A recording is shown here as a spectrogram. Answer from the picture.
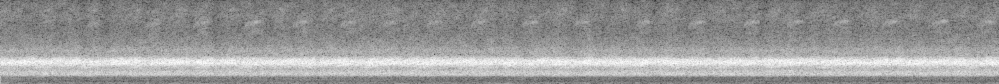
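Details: Many frogs calling together at night from a water-filled rice field awaiting planting, full moon reflected on the surface. Steady, continuous rattling croaks from countless callers blend into one unbroken roar.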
